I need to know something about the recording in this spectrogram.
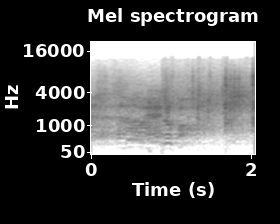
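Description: A metal cart shaft rattles as a man drags it.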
